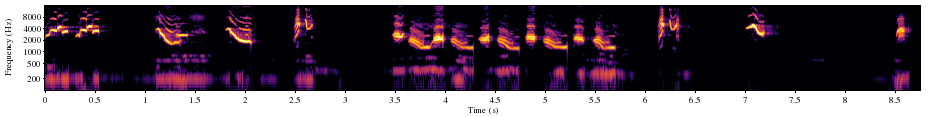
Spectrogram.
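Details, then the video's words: Oriental magpie-robin singing harshly to rouse rival males: descending slurred whistles, then a fast series of falling notes repeated about twice a second, ending in scattered sharp calls. "Pancingan Kacer malas bunyi. bangkitkan emosi Kacer lain"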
